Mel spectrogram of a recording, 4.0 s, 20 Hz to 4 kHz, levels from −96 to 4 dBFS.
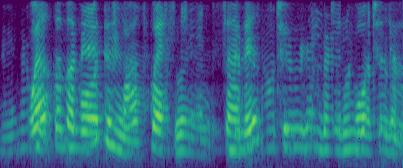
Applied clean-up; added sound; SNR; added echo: neural mask model DeepFilterNet 3.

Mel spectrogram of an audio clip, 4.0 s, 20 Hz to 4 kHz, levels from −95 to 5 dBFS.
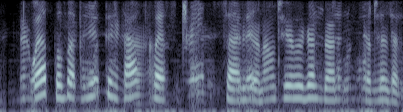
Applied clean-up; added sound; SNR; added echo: neural separator model SepFormer WHAMR!.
